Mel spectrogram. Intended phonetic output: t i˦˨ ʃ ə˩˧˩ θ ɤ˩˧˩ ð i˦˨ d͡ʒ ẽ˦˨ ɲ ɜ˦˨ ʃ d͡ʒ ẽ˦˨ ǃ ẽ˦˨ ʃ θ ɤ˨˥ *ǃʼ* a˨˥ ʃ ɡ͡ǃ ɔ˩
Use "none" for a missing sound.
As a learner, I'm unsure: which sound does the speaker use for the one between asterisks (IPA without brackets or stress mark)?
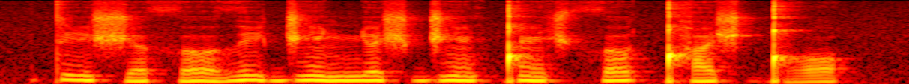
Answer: ǃʰ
